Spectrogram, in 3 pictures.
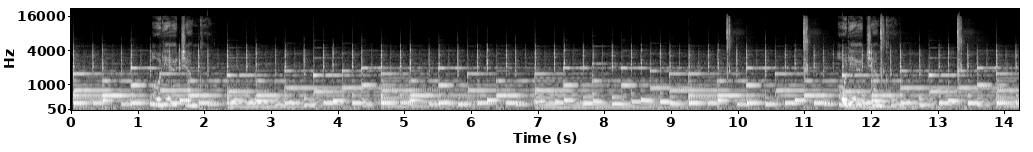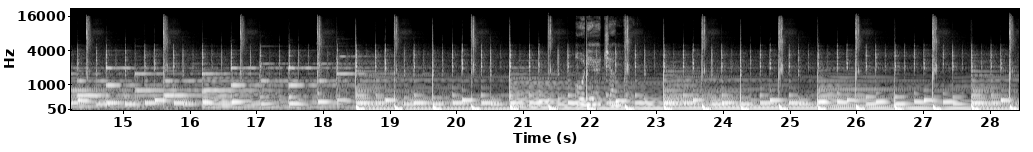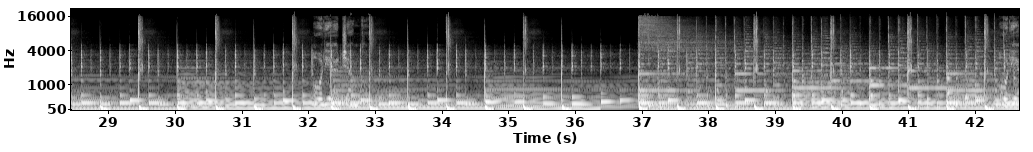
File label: ambient music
